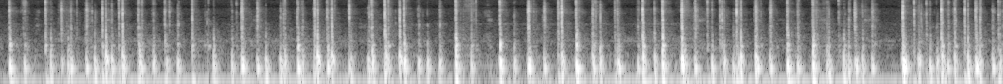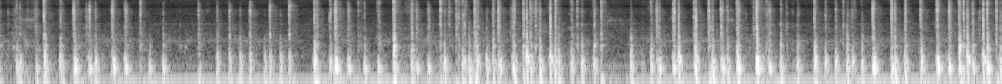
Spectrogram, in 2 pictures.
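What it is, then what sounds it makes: Laptop keyboard typing. Both hands type rapidly with their fingertips on the backlit Magic Keyboard of a MacBook Pro, which has plastic keycaps set in an aluminum body. The result is a dense, continuous stream of soft, short key taps with a low, muted thock and very little bright click. Brief pauses break the flow now and then.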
